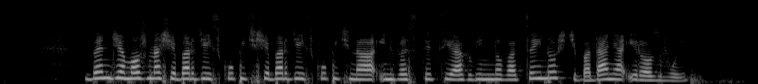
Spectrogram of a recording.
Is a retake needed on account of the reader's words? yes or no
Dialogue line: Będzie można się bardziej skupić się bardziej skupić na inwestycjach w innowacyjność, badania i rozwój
no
